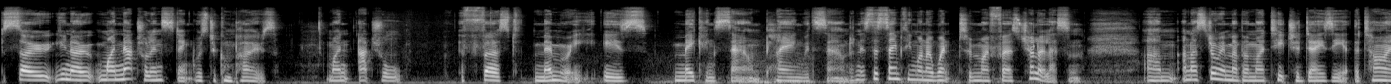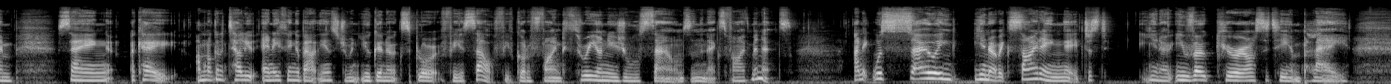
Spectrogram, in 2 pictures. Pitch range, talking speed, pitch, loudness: 165-205 Hz, 190 wpm, 180 Hz, -15 LUFS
